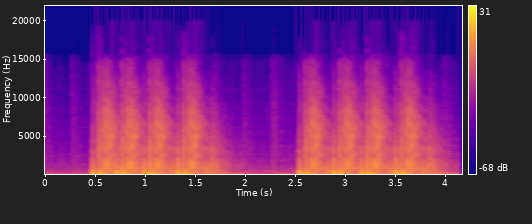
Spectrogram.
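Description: Pistol fire in the fighting video game DNAVERSUS: loud, sharp shots in two bursts, each opening with a strong crack followed by a quick series of rapid reports that fade off.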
